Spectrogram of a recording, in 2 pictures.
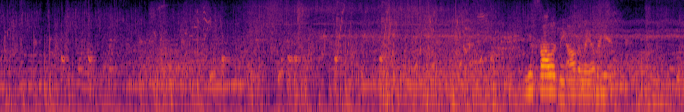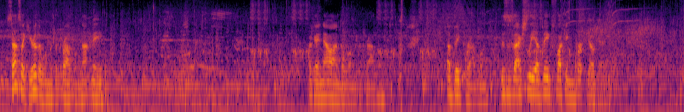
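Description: Cartoonish splattering and squirting sounds play steadily.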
